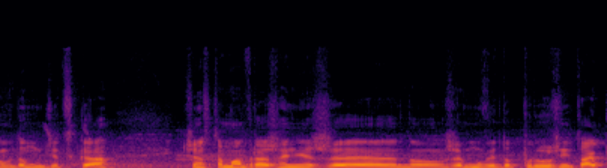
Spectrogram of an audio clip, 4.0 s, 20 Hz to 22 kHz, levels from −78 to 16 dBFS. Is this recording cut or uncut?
cut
